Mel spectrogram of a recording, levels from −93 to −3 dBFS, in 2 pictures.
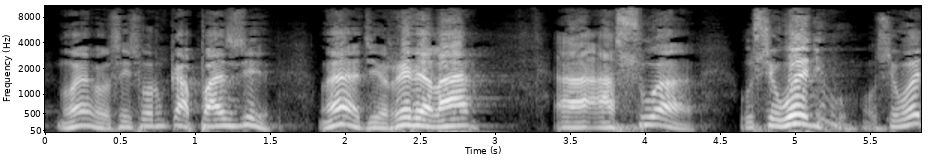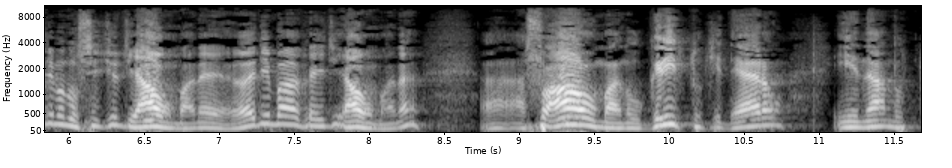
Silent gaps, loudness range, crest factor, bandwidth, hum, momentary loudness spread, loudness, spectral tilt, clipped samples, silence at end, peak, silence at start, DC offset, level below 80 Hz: none; 3 LU; 16 dB; 11 kHz; none; 17 LU; -17 LUFS; -4.5 dB/octave; under 0.1%; 0.1 s; -4 dBFS; 0.1 s; under 0.1%; -48 dBFS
